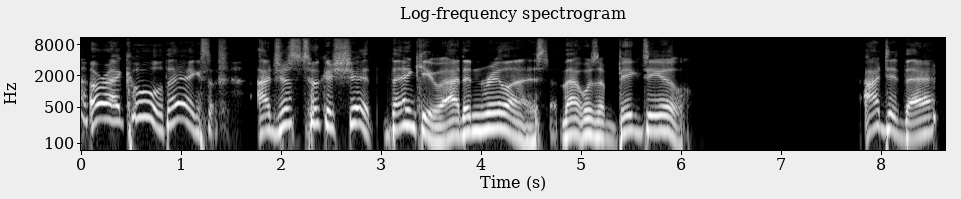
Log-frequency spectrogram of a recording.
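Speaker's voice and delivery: high, bewildered mock Biden voice; hammed-up Biden pleased with himself; confused old Biden. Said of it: "He's like".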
